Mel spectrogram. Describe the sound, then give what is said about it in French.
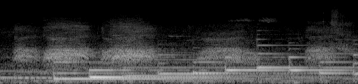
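Rooks cawing around an old parsonage, a chorus of harsh, hoarse calls repeated many times and overlapping one another, fairly loud and steady throughout, with no talk. “Vous entendez donc tout ce bruit des corneilles, je pense, des rooks en anglais.”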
